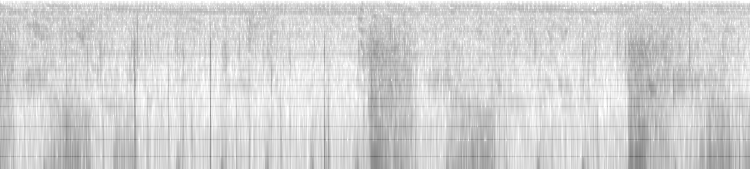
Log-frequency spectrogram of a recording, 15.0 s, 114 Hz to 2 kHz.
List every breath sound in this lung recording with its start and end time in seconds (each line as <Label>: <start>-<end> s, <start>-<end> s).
Inhalation: 7.31-8.31 s, 12.53-13.60 s
Exhalation: 8.92-10.04 s, 13.82-15.00 s
Wheeze: 12.96-13.19 s
Rhonchi: 7.31-8.31 s, 8.92-10.04 s, 12.53-12.97 s, 13.82-15.00 s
